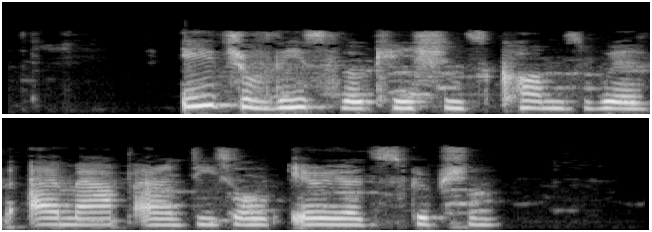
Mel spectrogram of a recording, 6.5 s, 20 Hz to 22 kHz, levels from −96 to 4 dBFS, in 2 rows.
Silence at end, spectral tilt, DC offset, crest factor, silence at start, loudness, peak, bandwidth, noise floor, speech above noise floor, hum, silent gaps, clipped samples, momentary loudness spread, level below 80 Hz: 0.75 s; -4 dB/octave; under 0.1%; 14 dB; 0.9 s; -14 LUFS; 0 dBFS; 7.8 kHz; -72 dBFS; 58 dB; none; none; under 0.1%; 7 LU; -60 dBFS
